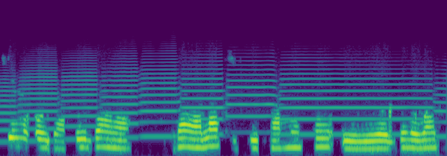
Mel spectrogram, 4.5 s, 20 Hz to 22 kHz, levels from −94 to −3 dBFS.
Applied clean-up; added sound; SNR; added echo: none; Trumpet; 19 dB; none.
